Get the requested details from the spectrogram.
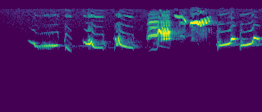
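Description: A tailorbird calls in a quick, loud series of sharp, high chirps and whistled notes, repeating in bursts with no voices present.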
